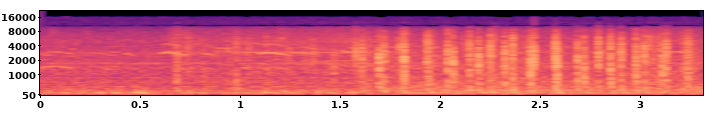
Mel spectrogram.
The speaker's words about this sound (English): Golf clap. Golf clap.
